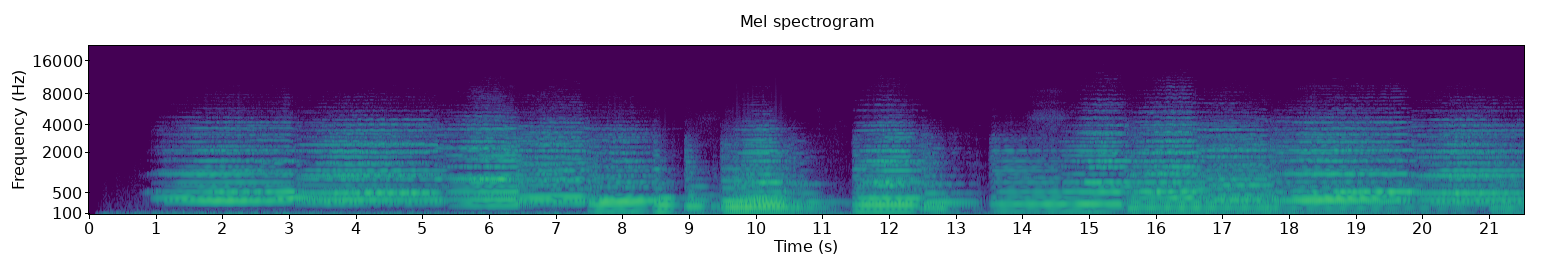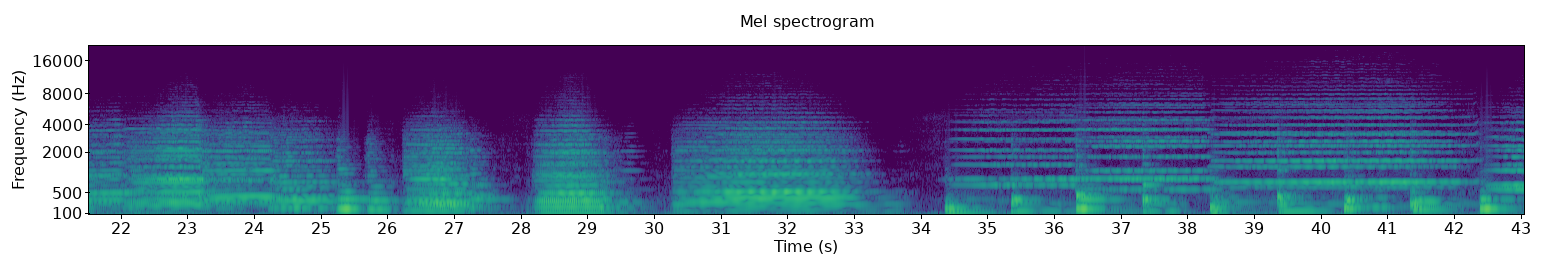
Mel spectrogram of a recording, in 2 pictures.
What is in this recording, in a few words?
without guitar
